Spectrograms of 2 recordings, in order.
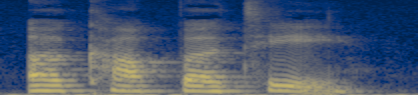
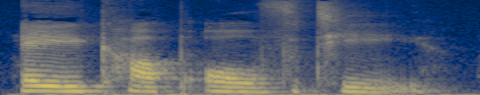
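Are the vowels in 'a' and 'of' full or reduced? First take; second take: reduced; full. First: The words 'a' and 'of' have reduced schwa vowels. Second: The words 'a' and 'of' have full, clear vowels. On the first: The speaker calls it right. "both a and of become the schwa e sound" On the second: The speaker calls it wrong. "It actually would sound really strange to a native speaker"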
